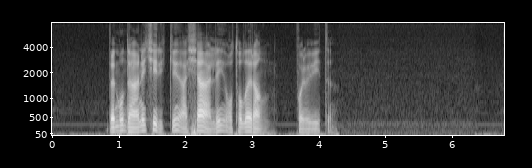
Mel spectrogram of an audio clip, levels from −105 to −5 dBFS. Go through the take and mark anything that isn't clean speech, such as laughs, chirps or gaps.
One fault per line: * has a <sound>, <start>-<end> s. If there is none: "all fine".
all fine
